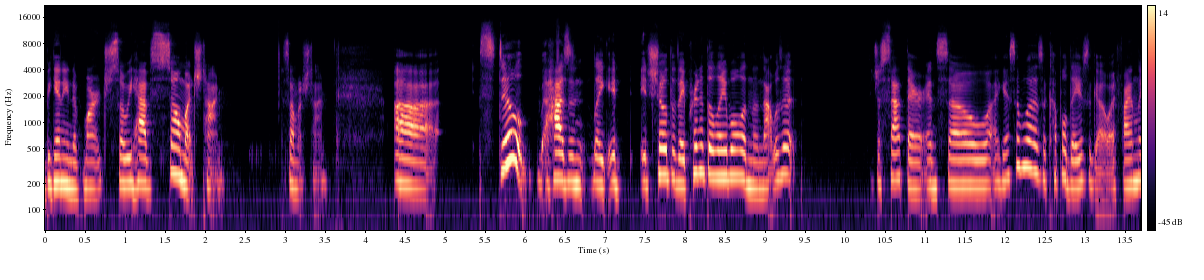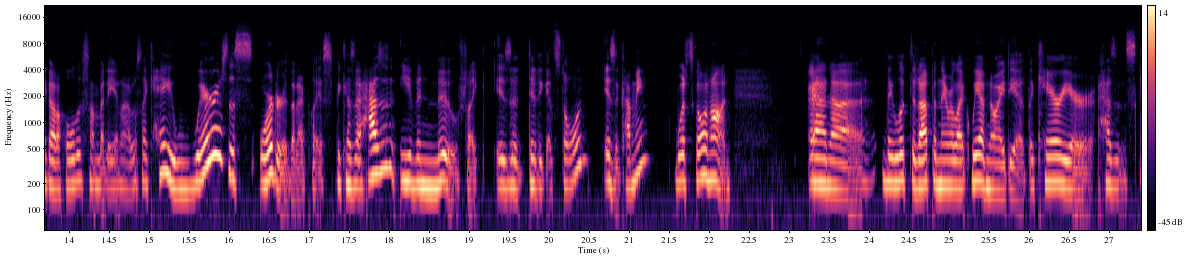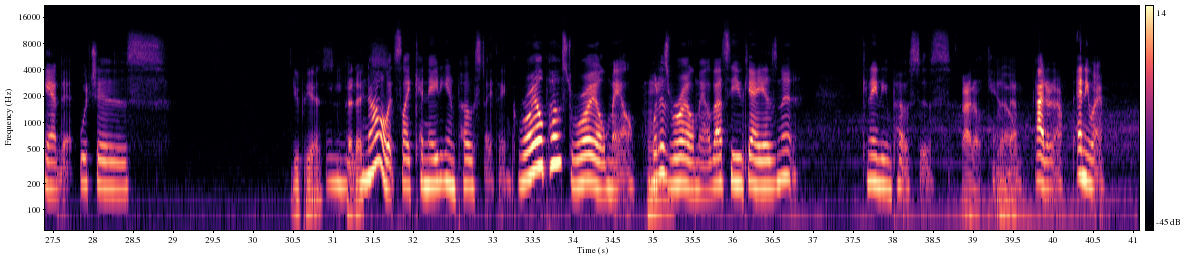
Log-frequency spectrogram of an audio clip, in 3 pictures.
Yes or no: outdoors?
no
